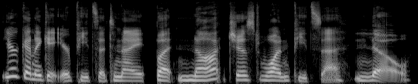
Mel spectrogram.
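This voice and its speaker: A woman's voice: mid-range voice, expressive, measured pace, no room sound, studio quality. A woman playing a laid-back, playful young radio DJ in a video game, with wry, slangy, mock-dramatic call-in patter. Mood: amused, playful. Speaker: call-in radio show host.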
